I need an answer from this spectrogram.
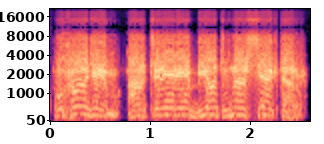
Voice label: voice message art shooting warning, crew tanks russian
